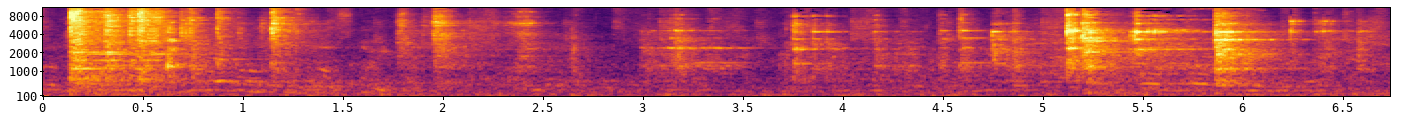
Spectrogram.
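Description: People murmur and talk nearby in an echoing hall.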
